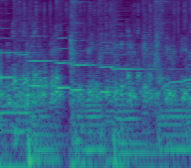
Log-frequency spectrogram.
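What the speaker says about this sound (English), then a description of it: "I'd say I've got a fair few amount of chickens here for Fuzzy to come discover" Chickens cluck in the Minecraft video game, a dense overlapping run of game bird sounds over a background music bed, fairly loud and continuous with no talking.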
